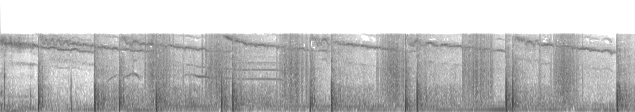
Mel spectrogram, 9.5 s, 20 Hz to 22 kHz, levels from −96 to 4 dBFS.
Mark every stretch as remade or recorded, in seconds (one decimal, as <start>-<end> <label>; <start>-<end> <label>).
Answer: 0.0-0.5 remade; 0.5-9.5 recorded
